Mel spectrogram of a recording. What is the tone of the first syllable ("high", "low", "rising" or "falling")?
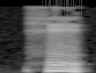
falling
